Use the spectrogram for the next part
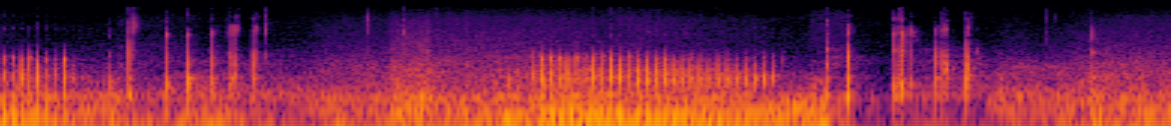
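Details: Domestic cat purring in close-up, a steady low rumbling pulse that swells loudest midway, with sharp clicking and tapping noises scattered before and after.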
